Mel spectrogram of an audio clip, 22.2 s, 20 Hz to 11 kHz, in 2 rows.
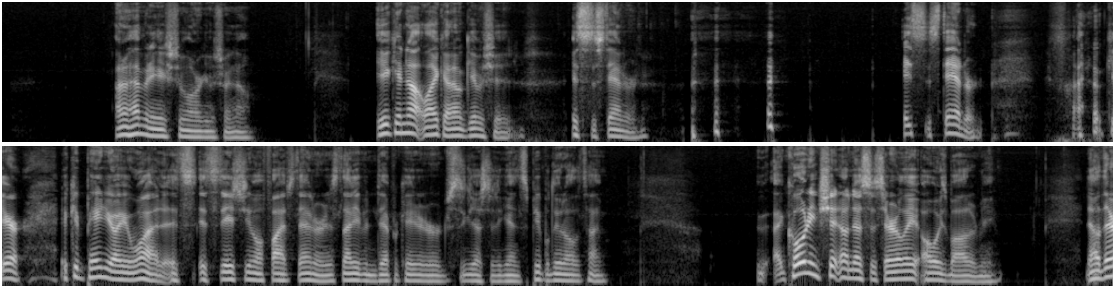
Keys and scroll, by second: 3.5 ctrl+[, 3.7-6.9 typing, 10.8 alt+Tab, 16.2 alt+Tab, 20.7 alt+Tab, 21.4 alt+Tab.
